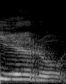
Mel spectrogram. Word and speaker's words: hierro: Porque quando eu vou pronunciar, eu vou falar mais o som do E do que do I. Oro e hierro.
